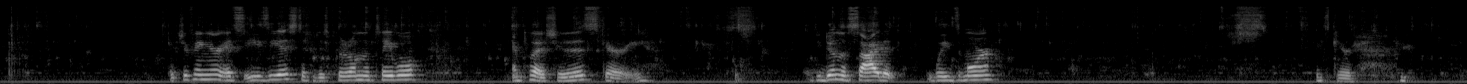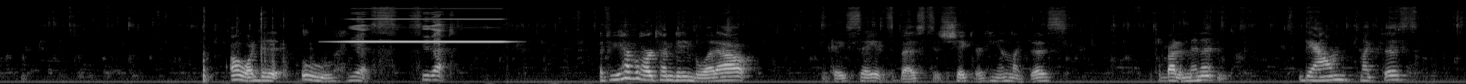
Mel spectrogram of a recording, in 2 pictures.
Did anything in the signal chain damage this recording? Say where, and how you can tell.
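Yes. Loudspeaker feedback squeal in the analogue mic-to-speaker loop: from 17.86 to 19.94 s, a 2.8 kHz tone swells to about 10 dB above the audio, self-building unlike a steady whine.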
